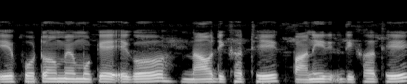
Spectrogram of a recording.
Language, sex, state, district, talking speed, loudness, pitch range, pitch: Sadri, male, Chhattisgarh, Jashpur, 175 wpm, -15 LUFS, 125-135 Hz, 130 Hz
